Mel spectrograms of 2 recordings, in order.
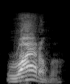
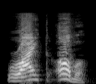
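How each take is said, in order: First: The two words are linked together. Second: The two words are said separately.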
